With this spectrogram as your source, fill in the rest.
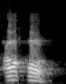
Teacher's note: قاف میں قلقلہ پیدا ہوتا ہے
